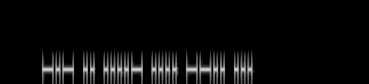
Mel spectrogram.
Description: Morse code, heard as a keyed tone, about 34 wpm, 700 Hz. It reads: KI4HZS
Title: USA Call Signs 35wpm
